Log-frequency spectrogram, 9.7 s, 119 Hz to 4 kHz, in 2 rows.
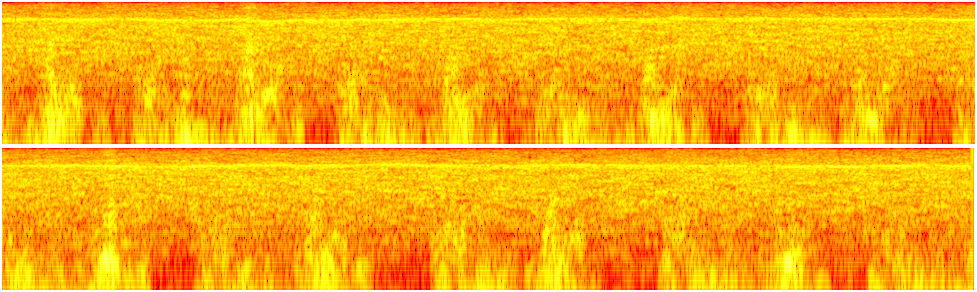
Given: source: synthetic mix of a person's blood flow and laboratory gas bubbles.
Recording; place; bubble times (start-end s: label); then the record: Doppler ultrasound of blood flow; precordium
no bubbles
From the record:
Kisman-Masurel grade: 000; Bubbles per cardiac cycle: 0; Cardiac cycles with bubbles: 0%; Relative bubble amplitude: no bubbles discernible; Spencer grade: 0 (complete lack of bubble signals)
